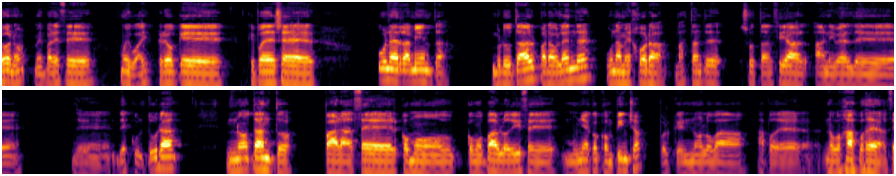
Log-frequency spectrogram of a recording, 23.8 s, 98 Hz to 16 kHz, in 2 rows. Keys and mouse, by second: 0.4-8.1 drag, 5.2 n, 13.0-23.5 ctrl+middle drag, 23.5-23.7 drag.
